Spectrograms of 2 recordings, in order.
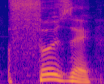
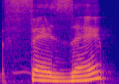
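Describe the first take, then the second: First: "faisait" said feu-zè, first vowel a schwa, drawn out; correct pronunciation. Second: "faisait" said as written, fè-zè, drawn out; spelling pronunciation. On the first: Teacher showing students how it is spoken, "faisait" slowly as feu-zè. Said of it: "on prononce faisait". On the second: Teacher showing the odd spelling to students, "faisait" slowly as fè-zè. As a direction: say "faisait" with an open è in the first syllable, slowly. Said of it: "on écrit faisait". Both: Shown as a demonstration.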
